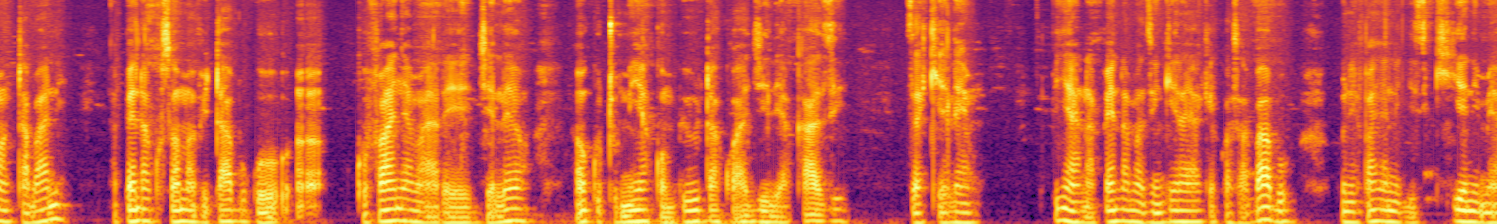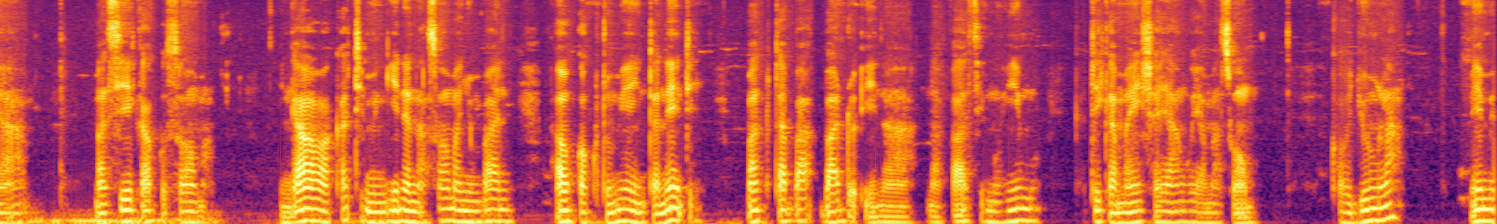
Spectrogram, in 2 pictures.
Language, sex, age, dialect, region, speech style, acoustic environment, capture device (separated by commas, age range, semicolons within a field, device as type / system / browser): Swahili, male, 25-34, Kenya - Mombasa, Kenya, relaxed, nature; appliances, mobile / Linux / Chrome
